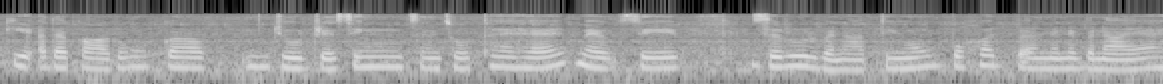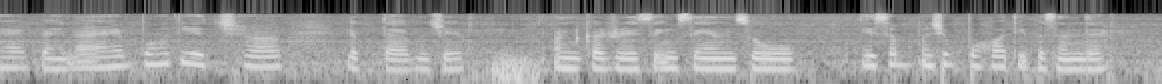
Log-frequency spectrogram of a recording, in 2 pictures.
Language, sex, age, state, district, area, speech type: Urdu, female, 18-30, Uttar Pradesh, Mau, urban, spontaneous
